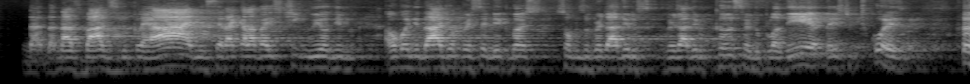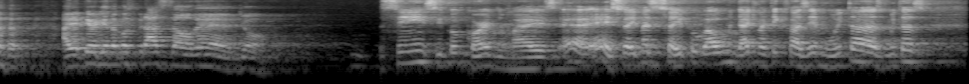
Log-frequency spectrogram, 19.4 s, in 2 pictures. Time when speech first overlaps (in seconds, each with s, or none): none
